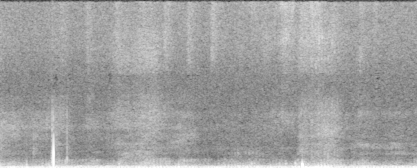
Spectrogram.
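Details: A formerly feral foster kitten about three to four months old, purring while kneading; a steady low rumbling purr throughout, with two brief sharp clicks and faint indoor background.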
